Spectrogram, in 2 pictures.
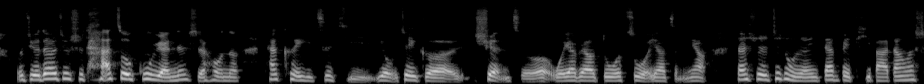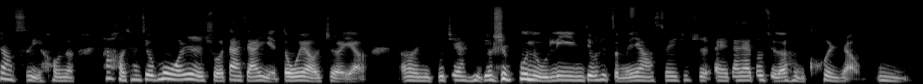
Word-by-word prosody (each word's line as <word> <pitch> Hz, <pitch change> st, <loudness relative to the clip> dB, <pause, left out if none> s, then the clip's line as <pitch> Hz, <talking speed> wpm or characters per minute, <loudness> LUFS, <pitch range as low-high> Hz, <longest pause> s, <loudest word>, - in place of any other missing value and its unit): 我 205 Hz, -, -3 dB
觉 215 Hz, +1 st, +5 dB
得 255 Hz, +3 st, +6 dB
就 260 Hz, 0 st, -1 dB
是 240 Hz, -1 st, -5 dB
他 -, -, +2 dB
做 250 Hz, -1 st, +7 dB
雇 245 Hz, 0 st, +1 dB
员 180 Hz, -4 st, +5 dB
的 220 Hz, +4 st, -3 dB
时 170 Hz, -5 st, -3 dB
候 185 Hz, 0 st, -4 dB
呢， 170 Hz, -2 st, -5 dB, 0.3 s
他 235 Hz, -, -1 dB
可 240 Hz, 0 st, -4 dB
以 185 Hz, -3 st, -2 dB
自 200 Hz, +5 st, -6 dB
己 120 Hz, -9 st, -11 dB
有 180 Hz, -3 st, +1 dB
这 205 Hz, -3 st, +3 dB
个 155 Hz, -8 st, +2 dB
选 295 Hz, 0 st, +1 dB
择， 130 Hz, -1 st, -1 dB
我 165 Hz, +1 st, 0 dB
要 185 Hz, -, +4 dB
不 180 Hz, -, 0 dB
要 175 Hz, -1 st, +5 dB
多 175 Hz, 0 st, -1 dB
做， 180 Hz, -1 st, -2 dB
要 165 Hz, -1 st, 0 dB
怎 -, -, -14 dB
么 -, -, -12 dB
样， 165 Hz, -1 st, -4 dB, 0.3 s
但 225 Hz, +1 st, +1 dB
是 230 Hz, -1 st, +1 dB
这 270 Hz, +6 st, -3 dB
种 235 Hz, -7 st, 0 dB
人 170 Hz, 0 st, -1 dB
一 -, -, -7 dB
旦 210 Hz, +4 st, 0 dB
被 190 Hz, -1 st, -2 dB
提 -, -, -9 dB
拔， 170 Hz, -1 st, -1 dB
当 190 Hz, +3 st, -2 dB
了 210 Hz, -, -3 dB
上 245 Hz, +1 st, -1 dB
司 195 Hz, +1 st, -4 dB
以 -, -, -3 dB
后 175 Hz, -, -6 dB
呢， 165 Hz, -2 st, -4 dB, 0.3 s
他 285 Hz, -, -3 dB
好 200 Hz, -, 0 dB
像 215 Hz, +2 st, -5 dB
就 220 Hz, -1 st, +3 dB
默 240 Hz, -2 st, +4 dB
认 225 Hz, -5 st, +3 dB
说 180 Hz, -2 st, -1 dB
大 205 Hz, -1 st, +1 dB
家 180 Hz, -1 st, 0 dB
也 190 Hz, -, -1 dB
都 185 Hz, -5 st, +4 dB
要 170 Hz, -6 st, +3 dB
这 280 Hz, -, -1 dB
样。 -, -, -4 dB, 0.3 s
呃， 185 Hz, -1 st, -1 dB
你 170 Hz, -, -3 dB
不 190 Hz, +4 st, -3 dB
这 205 Hz, -, -1 dB
样 195 Hz, -, -2 dB
你 195 Hz, -, -1 dB
就 205 Hz, +1 st, +4 dB
是 260 Hz, +4 st, +4 dB
不 240 Hz, +4 st, +4 dB
努 195 Hz, -7 st, +6 dB
力， 195 Hz, +3 st, 0 dB
你 190 Hz, -, -2 dB
就 205 Hz, +2 st, +2 dB
是 220 Hz, -, -2 dB
怎 180 Hz, -, -4 dB
么 155 Hz, -, -3 dB
样， 180 Hz, -2 st, -1 dB
所 185 Hz, +2 st, -7 dB
以 190 Hz, -, -3 dB
就 195 Hz, -, -13 dB
是， 180 Hz, -1 st, -6 dB
哎， 180 Hz, -1 st, -1 dB
大 185 Hz, -, -3 dB
家 190 Hz, 0 st, +1 dB
都 210 Hz, +2 st, -2 dB
觉 -, -, -4 dB
得 170 Hz, +2 st, +1 dB
很 185 Hz, -1 st, -6 dB
困 195 Hz, -7 st, -4 dB
扰， 155 Hz, -, -5 dB, 0.2 s
嗯。 170 Hz, -6 st, -7 dB
190 Hz, 310 characters per minute, -24 LUFS, 175-220 Hz, 0.3 s, 做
